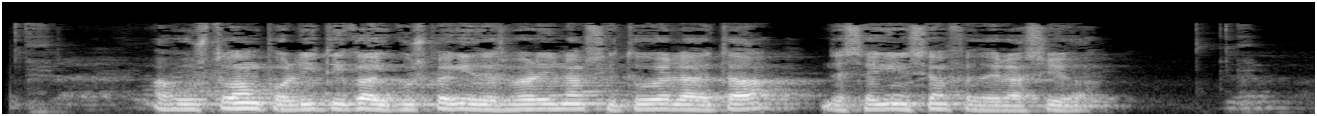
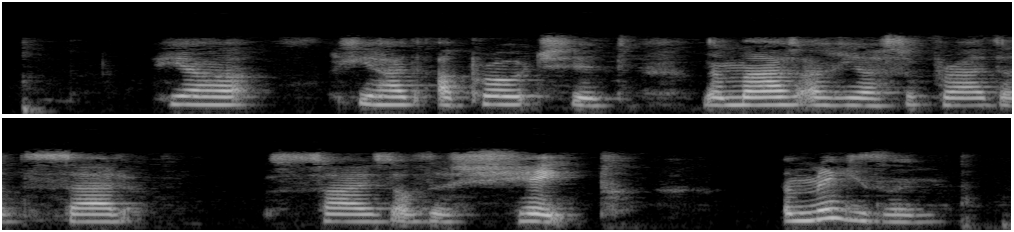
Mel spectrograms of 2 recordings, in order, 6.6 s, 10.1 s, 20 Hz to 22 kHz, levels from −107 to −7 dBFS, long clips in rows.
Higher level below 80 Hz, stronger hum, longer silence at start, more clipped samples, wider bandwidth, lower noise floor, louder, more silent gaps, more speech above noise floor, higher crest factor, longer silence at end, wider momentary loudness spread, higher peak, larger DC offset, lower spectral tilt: first, -62 dBFS vs under -90 dBFS; neither; first, 0.7 s vs 0.1 s; neither; first, 11.5 kHz vs 8 kHz; second, -66 dBFS vs -88 dBFS; first, -20 LUFS vs -41 LUFS; neither; about the same, 47 dB vs 46 dB; second, 16 dB vs 22 dB; first, 1.05 s vs 0.4 s; second, 11 LU vs 14 LU; first, -4 dBFS vs -20 dBFS; neither; first, -6 dB/octave vs -1.5 dB/octave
